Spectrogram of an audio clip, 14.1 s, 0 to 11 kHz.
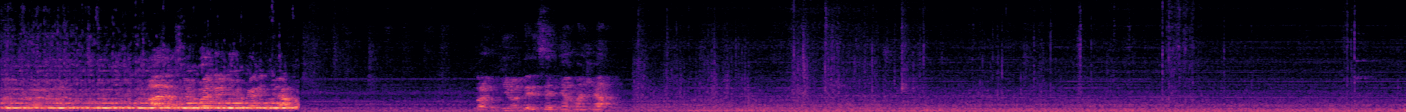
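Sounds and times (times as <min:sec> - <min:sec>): dough squelching from piping bag: 0:06.3 - 0:12.5.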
